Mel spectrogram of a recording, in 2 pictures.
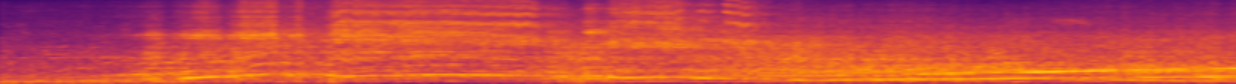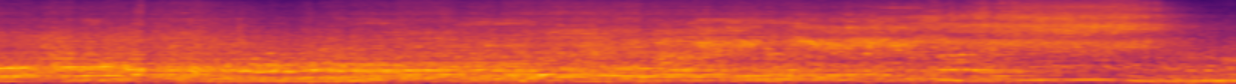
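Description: A Chevrolet Corvette and a Mercedes-AMG launching side by side in a drag race about a second in. The engines rev hard with tyre squeal at the launch. Then they accelerate away, pitch climbing and dropping back at each gear shift several times over.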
